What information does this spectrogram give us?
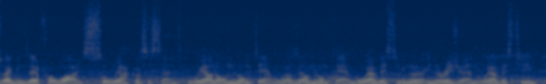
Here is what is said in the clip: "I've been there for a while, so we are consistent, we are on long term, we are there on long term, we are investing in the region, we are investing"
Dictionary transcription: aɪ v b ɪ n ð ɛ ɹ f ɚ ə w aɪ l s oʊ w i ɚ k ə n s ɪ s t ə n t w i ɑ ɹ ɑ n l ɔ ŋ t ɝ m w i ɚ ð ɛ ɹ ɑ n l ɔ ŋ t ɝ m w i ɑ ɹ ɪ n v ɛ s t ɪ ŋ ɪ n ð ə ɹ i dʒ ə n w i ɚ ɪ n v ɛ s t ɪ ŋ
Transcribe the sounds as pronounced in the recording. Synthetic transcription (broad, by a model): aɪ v b ɪ n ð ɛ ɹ f ə w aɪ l s oʊ w i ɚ k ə n s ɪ s t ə n t w i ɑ l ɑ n l ɔ ŋ t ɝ m w i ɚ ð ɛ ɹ ɑ n l ɔ ŋ t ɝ m w i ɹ ɪ n v ɛ s t ɪ ŋ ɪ n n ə ɹ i ʒ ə n w i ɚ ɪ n v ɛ s t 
